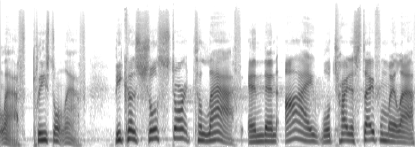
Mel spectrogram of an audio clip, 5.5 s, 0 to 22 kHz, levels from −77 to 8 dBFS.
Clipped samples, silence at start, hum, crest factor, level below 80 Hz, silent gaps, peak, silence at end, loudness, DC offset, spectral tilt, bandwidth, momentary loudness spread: under 0.1%; 0 s; none; 16 dB; -50 dBFS; none; -2 dBFS; 0 s; -18 LUFS; under 0.1%; -5.5 dB/octave; 17 kHz; 5 LU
